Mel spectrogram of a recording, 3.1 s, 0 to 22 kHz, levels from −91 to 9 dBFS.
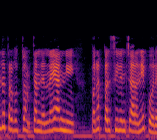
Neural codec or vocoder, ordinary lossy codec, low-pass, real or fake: codec, 16 kHz, 4 kbps, FreqCodec, larger model; none; none; fake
